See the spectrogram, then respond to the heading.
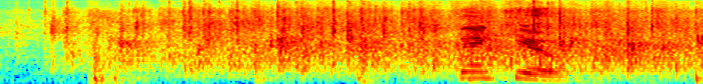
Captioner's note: applause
